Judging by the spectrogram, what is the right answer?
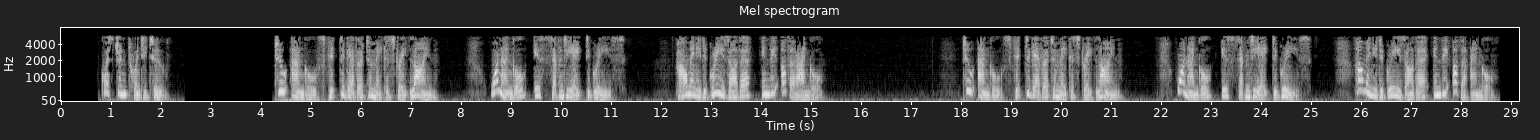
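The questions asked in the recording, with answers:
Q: How many degrees are there in the other angle?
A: 102 degrees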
